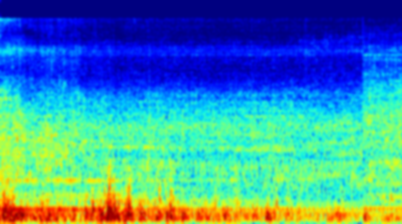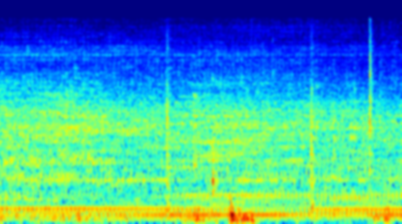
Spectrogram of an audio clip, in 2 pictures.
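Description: A boat's engine running steadily at idle, a low even hum, with louder irregular rustling noise in the first two seconds.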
